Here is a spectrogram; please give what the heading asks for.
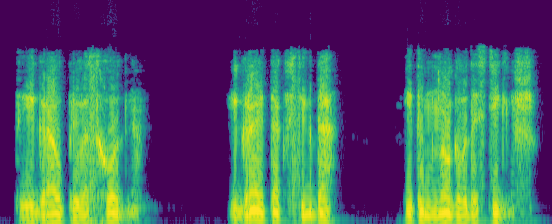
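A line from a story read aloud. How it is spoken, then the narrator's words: Said affectionately. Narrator (Russian): ласково сказал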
